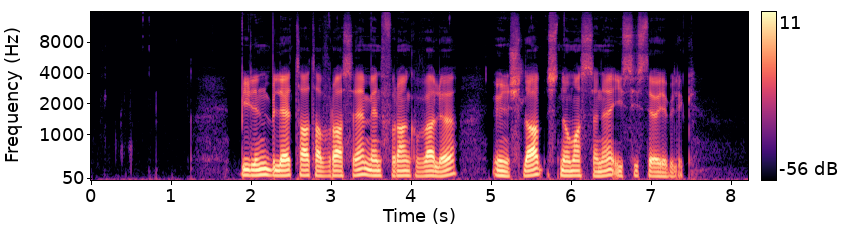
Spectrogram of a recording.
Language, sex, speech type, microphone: Norwegian, female, read, Sennheiser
